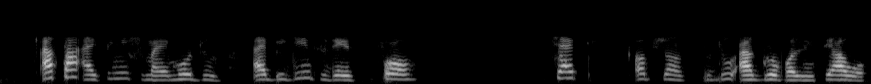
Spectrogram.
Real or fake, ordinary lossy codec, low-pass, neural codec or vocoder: fake; Opus, 32 kbps; 3.6 kHz; codec, 24 kHz, 3 kbps, HILCodec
